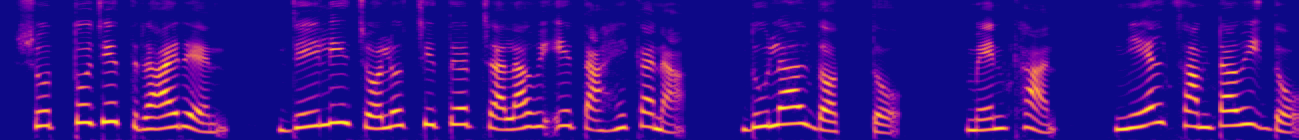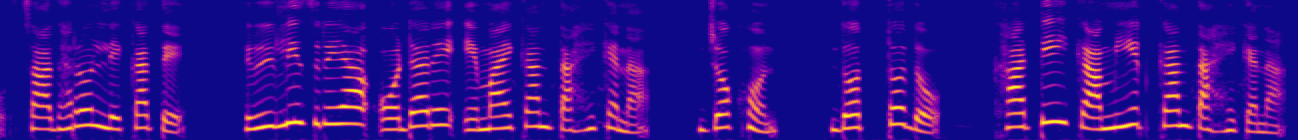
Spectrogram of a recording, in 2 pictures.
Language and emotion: Santali, neutral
